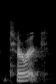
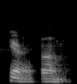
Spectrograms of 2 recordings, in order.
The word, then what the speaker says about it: Tariq: I'm sorry, is that how you pronounce the Tariq? Tariq.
